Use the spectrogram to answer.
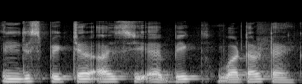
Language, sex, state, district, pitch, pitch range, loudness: English, male, Arunachal Pradesh, Longding, 125 Hz, 120-130 Hz, -15 LUFS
